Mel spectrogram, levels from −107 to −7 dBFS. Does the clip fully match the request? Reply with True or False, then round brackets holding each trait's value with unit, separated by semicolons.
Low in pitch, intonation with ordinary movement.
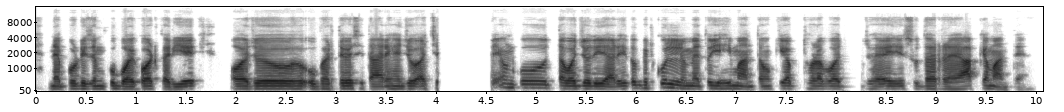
False (110 Hz; 1.5 semitones)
